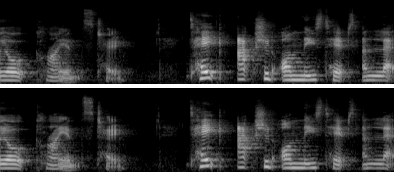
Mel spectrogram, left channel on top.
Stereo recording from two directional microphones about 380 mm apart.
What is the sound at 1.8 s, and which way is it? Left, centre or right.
A woman's voice, centre.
